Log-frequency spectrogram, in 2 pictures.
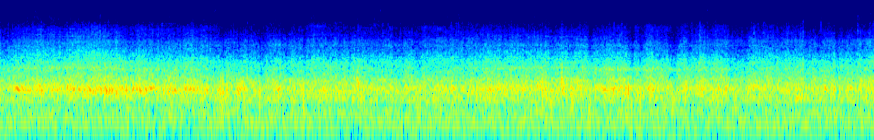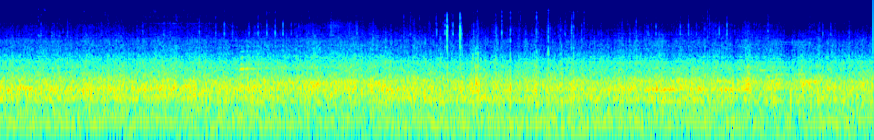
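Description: Steady rushing noise of riding a bicycle along a city street: wind and tyre noise, with a few faint ticks about three-quarters of the way through.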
